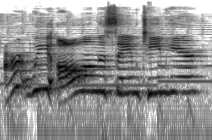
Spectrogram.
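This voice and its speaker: A woman's voice: very high voice, normal speed, sharp tone. A woman voicing a cheerful, naive male alien on his first day at work in an audio drama. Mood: eager. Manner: cheerful, upbeat, earnest. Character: eager naive male alien new hire. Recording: roomy echo, faint music.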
